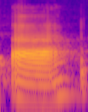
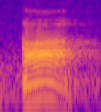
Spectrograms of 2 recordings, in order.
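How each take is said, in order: First: "ah" said plainly from the mouth, no throat. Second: "Ah" pressed deep from the throat; guttural "Ah" squeezed in the throat; low throaty "Ah"; throaty ayin. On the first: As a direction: open "ah" from the mouth. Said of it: "You say ah... comes from the mouth". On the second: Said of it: "that comes from the throat". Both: Shown as a demonstration.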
